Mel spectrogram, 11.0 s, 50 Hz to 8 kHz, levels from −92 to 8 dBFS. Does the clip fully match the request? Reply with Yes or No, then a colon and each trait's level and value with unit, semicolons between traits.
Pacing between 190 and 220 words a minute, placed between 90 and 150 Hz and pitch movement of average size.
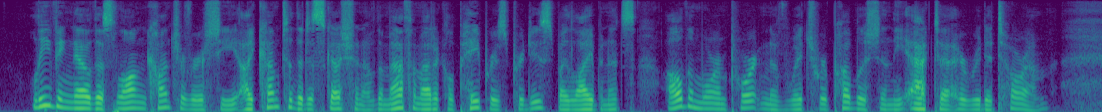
No: average, 160 wpm; medium, 140 Hz; average, 4.0 semitones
